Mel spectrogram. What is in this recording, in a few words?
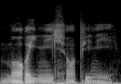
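"Morigny-Champigny", French, Paris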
